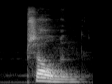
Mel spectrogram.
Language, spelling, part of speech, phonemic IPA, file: Dutch, psalmen, noun, /ˈpsɑlmə(n)/, Nl-psalmen.ogg
- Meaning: plural of psalm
